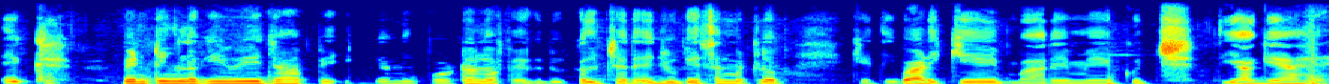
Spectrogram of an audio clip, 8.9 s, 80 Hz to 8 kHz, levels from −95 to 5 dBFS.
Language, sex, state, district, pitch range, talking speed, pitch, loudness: Hindi, male, Chhattisgarh, Sarguja, 155-180 Hz, 160 wpm, 170 Hz, -24 LUFS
